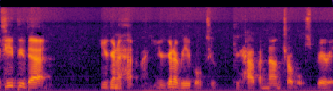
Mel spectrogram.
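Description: Here a man speaks with a Spanish accent. His pace is moderate. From Mexico, Chihuahua. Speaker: podcast host. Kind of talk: casual solo monologue. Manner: halting, repeats words.

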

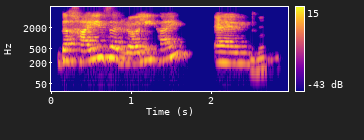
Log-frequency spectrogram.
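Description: A woman's voice with audible room echo. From India, Bangalore (North). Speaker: podcast host. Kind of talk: casual chat.

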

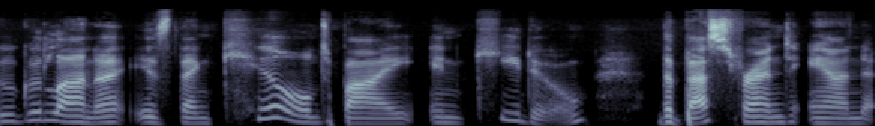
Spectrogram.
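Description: On a very clean recording with a silent background, a woman speaks at a fairly slow pace in a bright, sharp, animated tone, with a dry, close sound with no echo. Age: 40s. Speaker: podcast co-host on mythology. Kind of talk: casual chat with read-aloud research. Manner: animated, frequent laughter.

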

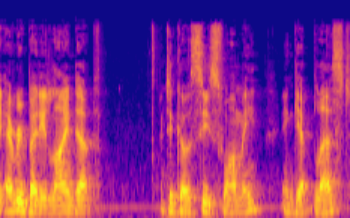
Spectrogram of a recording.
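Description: A man speaks with vocal fry in a monotone, flat intonation. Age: 40s. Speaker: former tech worker, spiritual community member. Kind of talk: interview. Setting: video call.

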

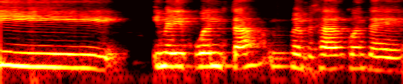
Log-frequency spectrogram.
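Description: The woman's voice sits at a high pitch. Her intonation is fairly even. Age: 20s. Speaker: lottery shop owner and psychology student. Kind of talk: interview. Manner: halting.

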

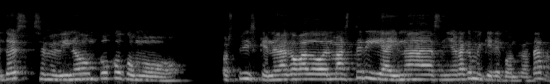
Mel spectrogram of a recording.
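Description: A woman with an ordinary speaking voice talks at a fairly quick pace, her pitch fairly high and its variation ordinary. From Spain, Salamanca. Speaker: tourism marketing specialist. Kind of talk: interview.

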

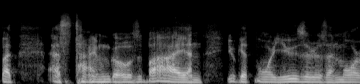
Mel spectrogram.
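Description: A somewhat breathy, medium-pitched male voice in a Swedish accent, with a dry, close sound and no echo. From Sweden. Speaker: software developer and open source founder. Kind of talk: interview.

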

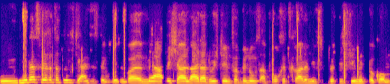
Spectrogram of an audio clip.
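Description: A man talks at a very fast pace with hardly any pauses, his fairly high voice showing ordinary pitch variation. The recording is dry and close, with no echo. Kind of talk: personal testimony. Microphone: connection dropouts.

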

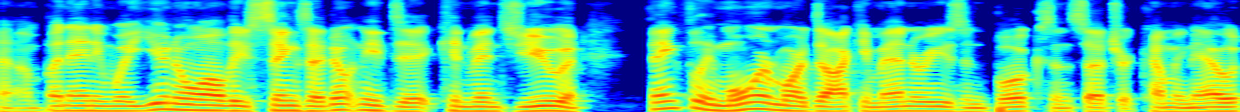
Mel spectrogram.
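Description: At a very fast pace, a man with a Canadian accent talks at medium pitch with ordinary pitch variation. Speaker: livestream host and commentator. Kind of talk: live commentary. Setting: home shed studio.

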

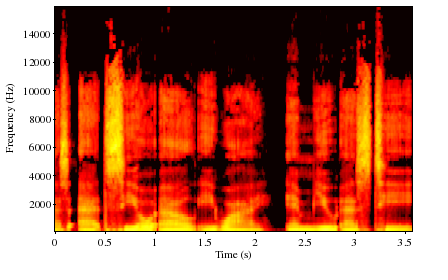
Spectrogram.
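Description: At a very slow pace, a man with a very deep, low pitch speaks in a somewhat breathy, monotone, flat way, in a dry, close sound with no echo and a very clean recording with a silent background. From Jersey City, New Jersey. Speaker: actor. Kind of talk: casual interview.

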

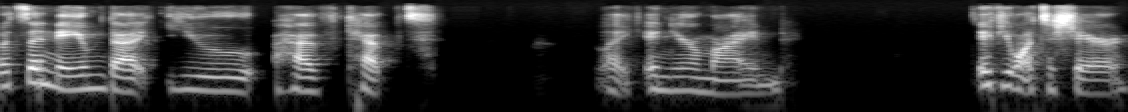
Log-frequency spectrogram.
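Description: A woman's fairly low voice at a very slow pace, ordinary pitch variation, long, frequent pauses, and a quiet background. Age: 20s. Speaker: podcast co-host. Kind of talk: casual chat.

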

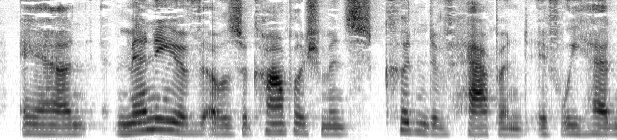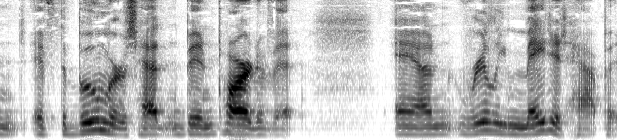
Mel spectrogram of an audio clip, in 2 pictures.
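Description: With a very deep, low pitch and fairly even intonation, a woman talks at a fairly slow pace against a quiet background. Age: 70s. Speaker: health podcast host. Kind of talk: interview.

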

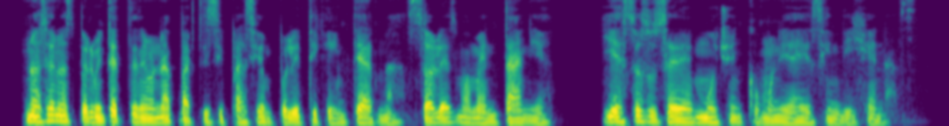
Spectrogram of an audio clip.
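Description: Very fast speech in a dark, mellow tone, with fairly even intonation and a dry, close sound free of echo. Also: man, fairly low pitch for a man. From Mexico, Oaxaca. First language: Mixtec (speaking Spanish). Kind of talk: interview testimony.

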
